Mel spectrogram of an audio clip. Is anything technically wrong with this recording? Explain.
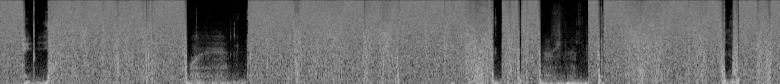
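Yes. Throughout the speech, samples built from the wrong bytes: each sample's bytes are assembled in the wrong order or offset, so fast-changing low bits dominate. It sounds like loud, harsh noise close to white, often a pitched buzz on softer sounds. A spectrogram shows flat broadband wash; the waveform looks dense.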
